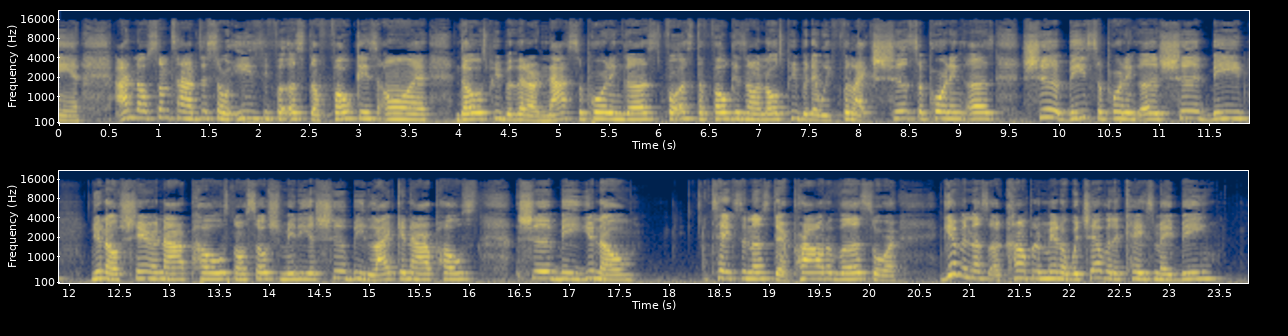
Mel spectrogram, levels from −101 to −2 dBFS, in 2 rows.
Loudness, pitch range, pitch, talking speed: -19 LUFS, 200-230 Hz, 220 Hz, 185 wpm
